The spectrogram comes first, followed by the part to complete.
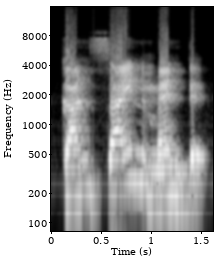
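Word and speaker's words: consignment: ஆனால் உச்சரிக்க கூடாது அடுத்தது கன்சைன்மென்ட் கண்ணு சை இன் மென்ட் ஜி ஜி எழுதணும் உச்சரிக்க கூடாது சி ஓ என் கண்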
